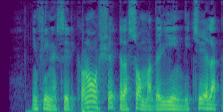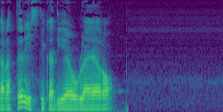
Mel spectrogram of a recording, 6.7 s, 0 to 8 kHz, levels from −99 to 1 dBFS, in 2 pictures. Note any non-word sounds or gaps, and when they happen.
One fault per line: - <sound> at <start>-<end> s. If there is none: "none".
none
